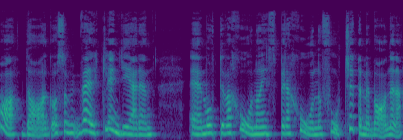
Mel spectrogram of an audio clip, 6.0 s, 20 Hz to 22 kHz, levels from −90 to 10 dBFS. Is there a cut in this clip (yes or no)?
no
